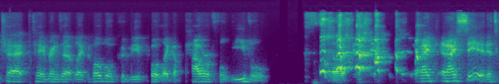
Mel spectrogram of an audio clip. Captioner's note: laughter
